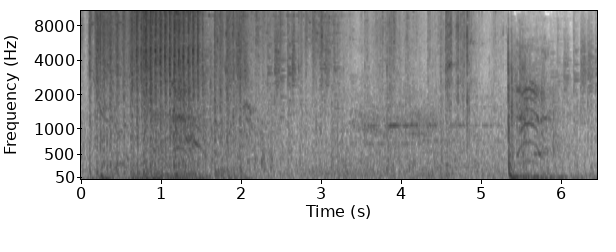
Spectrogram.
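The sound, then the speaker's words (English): Gunfire and a thrown grenade in the video game Warface: a dense, loud burst of rapid firing with mechanical clatter, a quieter stretch, then one sharp, loud blast near the end. “Grenade. Fire in the hole.”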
